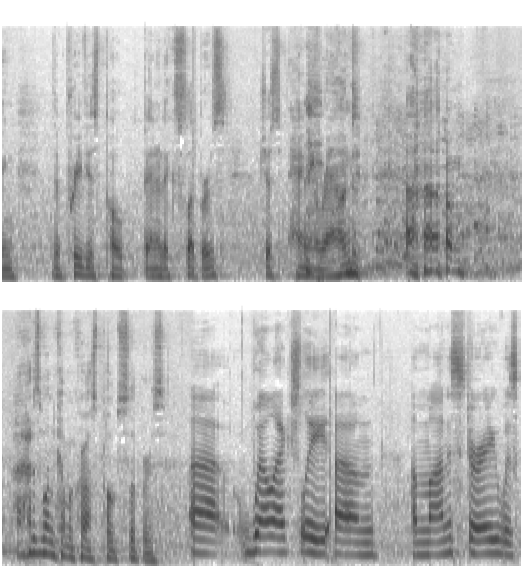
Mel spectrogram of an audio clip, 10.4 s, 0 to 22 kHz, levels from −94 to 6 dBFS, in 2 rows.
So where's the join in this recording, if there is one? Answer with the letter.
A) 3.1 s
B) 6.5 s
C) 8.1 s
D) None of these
A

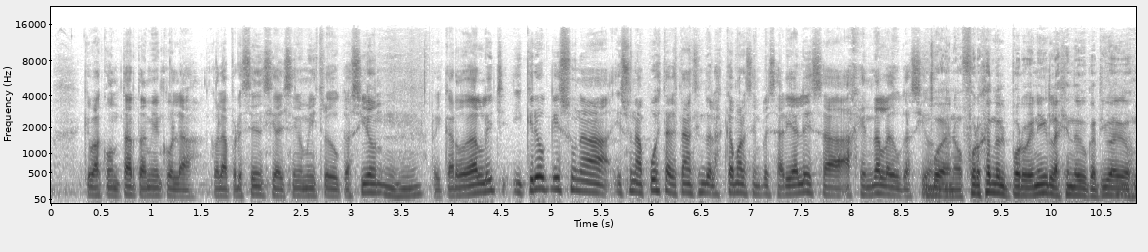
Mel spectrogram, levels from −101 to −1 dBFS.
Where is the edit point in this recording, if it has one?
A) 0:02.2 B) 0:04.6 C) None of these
A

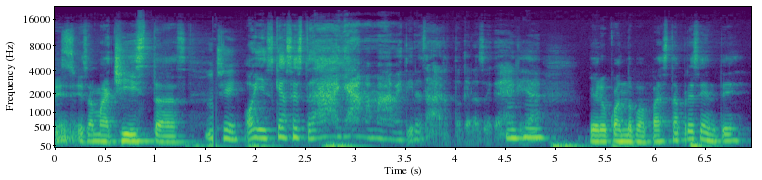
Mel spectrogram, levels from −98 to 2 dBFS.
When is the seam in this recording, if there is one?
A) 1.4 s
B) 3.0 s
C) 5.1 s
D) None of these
A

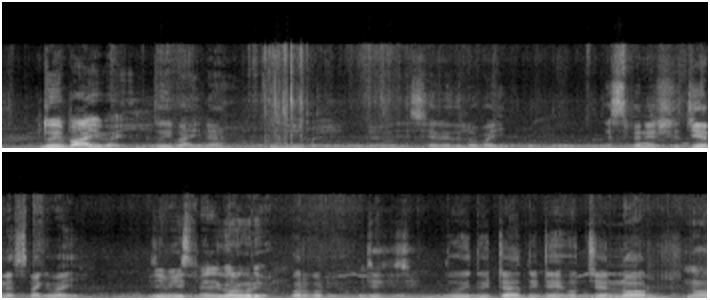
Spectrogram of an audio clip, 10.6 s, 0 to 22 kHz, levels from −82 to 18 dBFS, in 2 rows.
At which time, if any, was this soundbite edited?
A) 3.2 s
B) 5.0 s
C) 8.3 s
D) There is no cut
D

